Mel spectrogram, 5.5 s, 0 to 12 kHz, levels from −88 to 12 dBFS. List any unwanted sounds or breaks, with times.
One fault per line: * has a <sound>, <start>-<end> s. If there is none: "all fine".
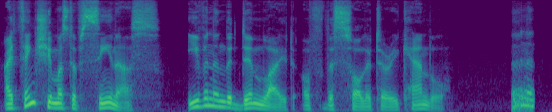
* has a laugh, 5.1-5.3 s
